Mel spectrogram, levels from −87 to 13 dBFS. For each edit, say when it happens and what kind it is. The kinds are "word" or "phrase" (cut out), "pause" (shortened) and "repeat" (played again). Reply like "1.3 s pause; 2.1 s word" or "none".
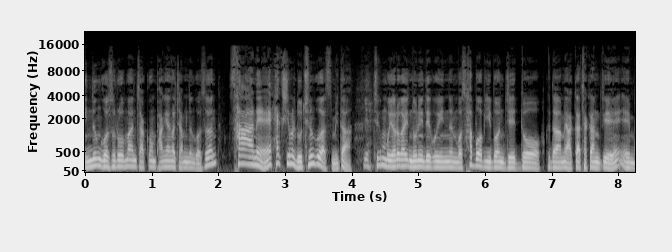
2.0 s pause; 6.9 s pause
